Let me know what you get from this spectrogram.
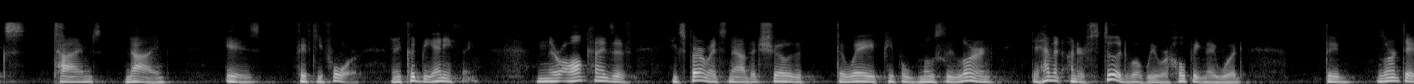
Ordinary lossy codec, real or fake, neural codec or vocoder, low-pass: Opus, 24 kbps; fake; codec, 24 kHz, 1.2 kbps, DualCodec; 7.2 kHz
